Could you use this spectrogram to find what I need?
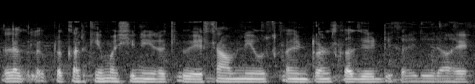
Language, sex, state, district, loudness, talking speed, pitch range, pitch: Hindi, female, Uttar Pradesh, Jyotiba Phule Nagar, -18 LUFS, 200 wpm, 125-135 Hz, 130 Hz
